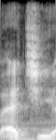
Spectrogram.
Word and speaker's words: ecchi: Also, etchy, I'm pretty sure, is the way they pronounce the letter H, like H in hentai.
